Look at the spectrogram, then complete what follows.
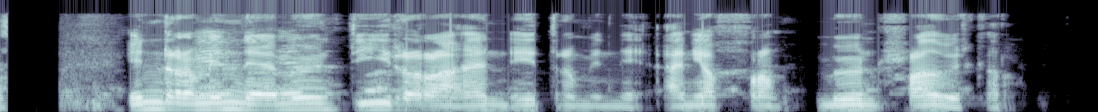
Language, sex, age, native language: Icelandic, male, 18-19, Icelandic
